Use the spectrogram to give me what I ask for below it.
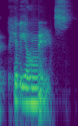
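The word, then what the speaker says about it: Opiliones: have to look this up in terms of pronunciation. It's the Apiliones category of animal.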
